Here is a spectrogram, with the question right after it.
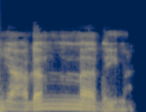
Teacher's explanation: إدغام كبير للسوسي مع الغنة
